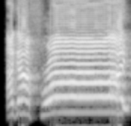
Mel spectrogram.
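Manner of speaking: high shout, last word stretched long; hyped, drawn-out holler; shouted reveal. Pretend. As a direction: belt it out like a big announcement. Revealing the next meme.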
